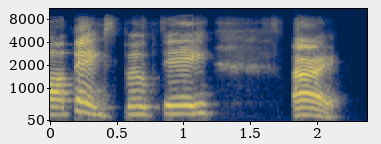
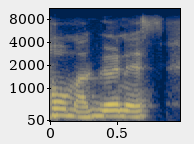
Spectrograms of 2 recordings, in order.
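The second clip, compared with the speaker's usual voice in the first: usual speaking voice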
